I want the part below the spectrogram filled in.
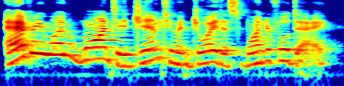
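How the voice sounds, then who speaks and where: A woman's voice: sits high, sing-song, unhurried. A woman storyteller reading a picture book aloud, expressively explaining and asking young listeners questions.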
